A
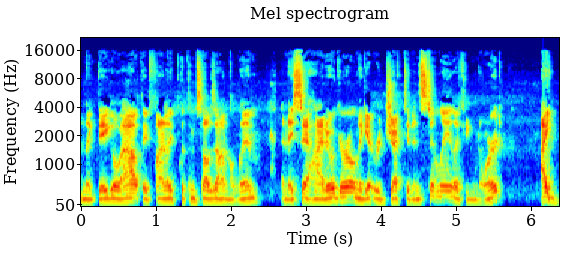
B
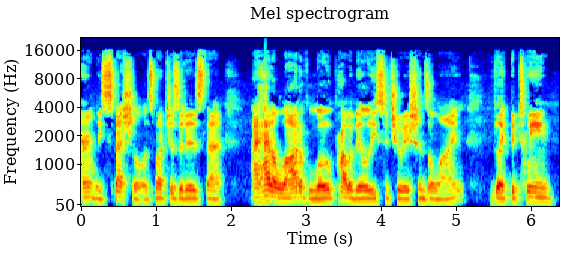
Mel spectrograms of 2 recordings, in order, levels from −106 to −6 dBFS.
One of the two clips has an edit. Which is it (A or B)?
A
